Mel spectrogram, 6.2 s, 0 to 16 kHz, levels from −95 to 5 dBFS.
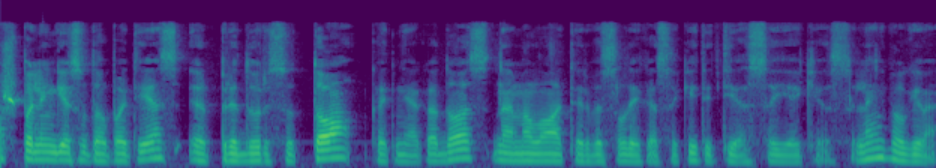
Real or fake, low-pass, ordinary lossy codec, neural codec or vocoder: real; 9.9 kHz; AAC, 48 kbps; none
